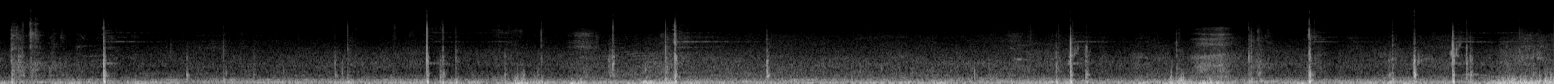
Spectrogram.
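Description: A basketball bounces sharply on a hard outdoor court.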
